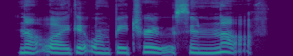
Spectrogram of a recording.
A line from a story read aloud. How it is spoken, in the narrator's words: Shota said, softly enough that if any one of the cats had made a sound, Hisashi would have missed it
